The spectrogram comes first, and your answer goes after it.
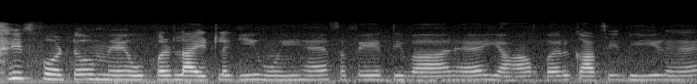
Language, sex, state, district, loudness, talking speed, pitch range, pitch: Hindi, female, Haryana, Jhajjar, -18 LUFS, 135 wpm, 200-215 Hz, 210 Hz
